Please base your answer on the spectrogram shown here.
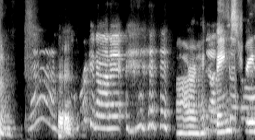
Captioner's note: laughs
